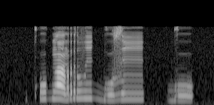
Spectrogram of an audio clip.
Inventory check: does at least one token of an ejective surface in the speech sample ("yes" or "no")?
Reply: yes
